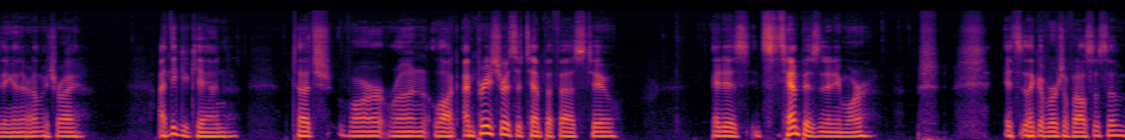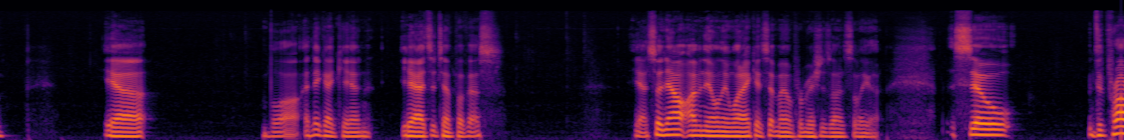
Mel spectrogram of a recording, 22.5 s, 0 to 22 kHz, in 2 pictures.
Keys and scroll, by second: 1.1-5.1 typing, 6.2-7.5 typing, 8.6 Tab, 8.9 Tab, 13.0-17.2 typing.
